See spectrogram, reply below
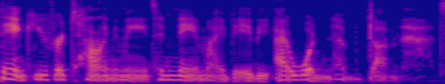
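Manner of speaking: fierce, intense, low, hushed voice. Retelling what a mother said to her: retelling a fierce low voice. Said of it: "She said it like fiercely, like low voice".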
